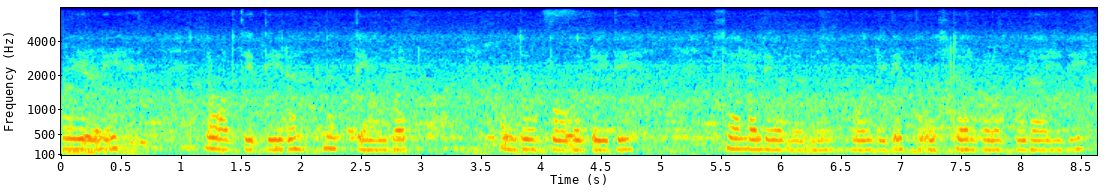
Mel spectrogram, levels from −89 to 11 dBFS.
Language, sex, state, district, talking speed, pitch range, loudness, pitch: Kannada, male, Karnataka, Mysore, 90 wpm, 190-210 Hz, -17 LUFS, 195 Hz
